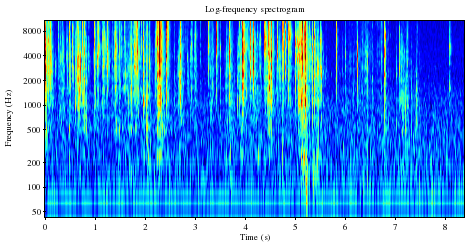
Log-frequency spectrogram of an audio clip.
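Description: Plastic wrapper of a trading-card fat pack being torn open and crinkled, in irregular crackling bursts that die away near the end.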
